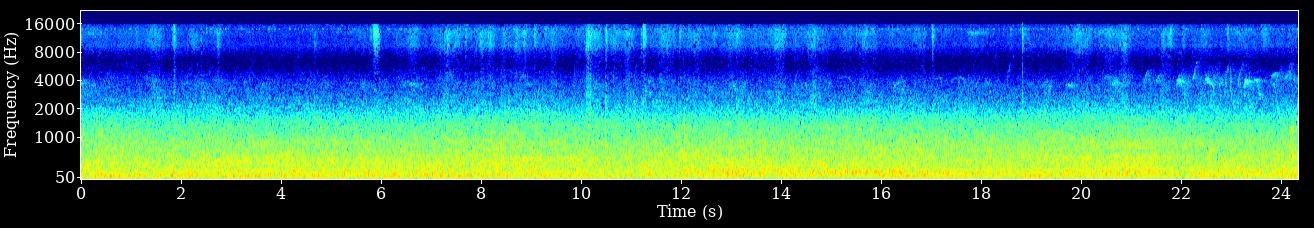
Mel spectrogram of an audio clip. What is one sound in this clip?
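Footsteps scuff along a stone path outdoors.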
